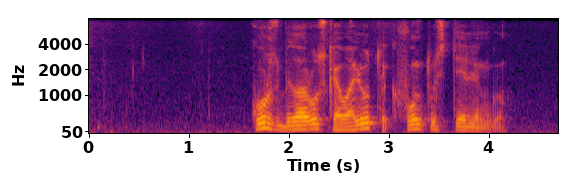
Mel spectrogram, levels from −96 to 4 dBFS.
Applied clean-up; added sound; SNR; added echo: none; none; none; none.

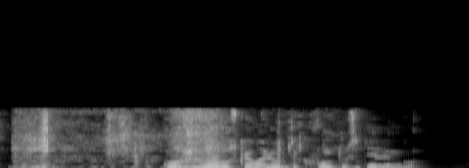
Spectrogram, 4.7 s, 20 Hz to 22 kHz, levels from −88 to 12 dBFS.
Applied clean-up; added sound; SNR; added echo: classical method log-MMSE.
